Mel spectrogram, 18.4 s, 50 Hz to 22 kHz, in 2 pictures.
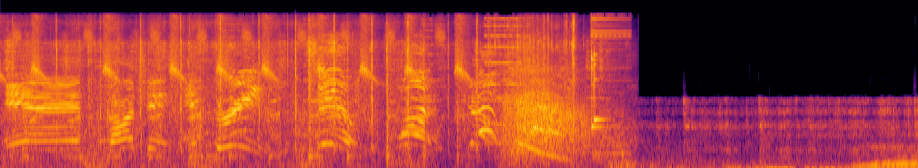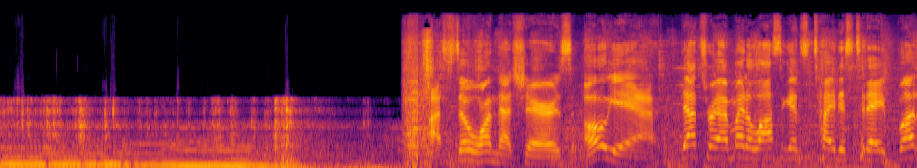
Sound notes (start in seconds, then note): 5.8 dings; 6.2 slow-motion screaming; 6.8 rattling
